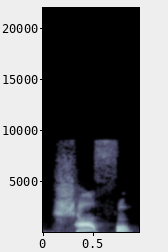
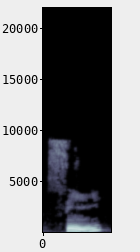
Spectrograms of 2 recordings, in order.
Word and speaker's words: chassis: What we have is chassis, a chassis. That is CHASSIS, chassis, not chassis that we commonly hear around us.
